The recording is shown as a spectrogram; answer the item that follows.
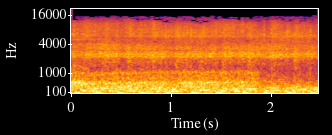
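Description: Death metal demo recording in an instrumental passage: distorted electric guitars and bass over fast, steady drumming.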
